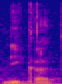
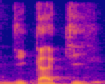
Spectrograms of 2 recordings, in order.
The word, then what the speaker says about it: Dikaki: Fougamou face à 109 tu allais dire AS Dikat. AS quoi? Non. AS Dikaki de Fougamou. Est-ce que je prononce bien? Tu prononces très bien, Pépé.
